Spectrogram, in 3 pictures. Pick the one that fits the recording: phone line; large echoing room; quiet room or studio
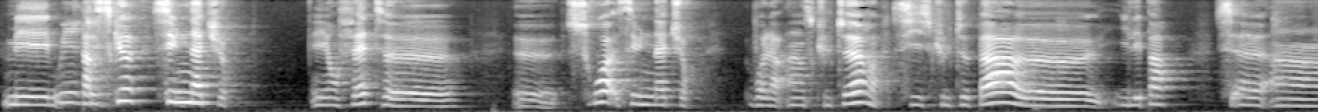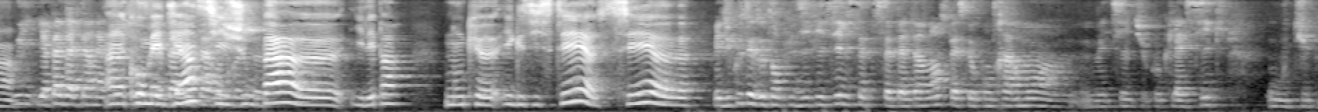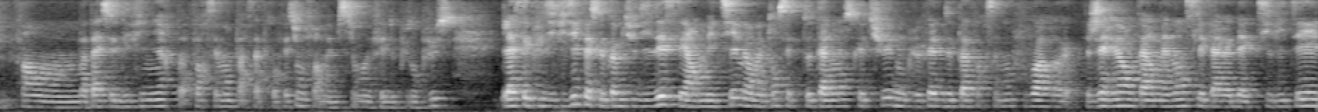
large echoing room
